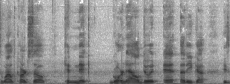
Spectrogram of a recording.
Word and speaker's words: Gornall: introduce the world to Nick goral is that am I pronouncing it correct gornal G Nick gornell gornell perfect got it gell yeah wait is it an A or an e at the end of your name an a yeah an A but it's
